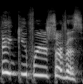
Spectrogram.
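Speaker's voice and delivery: very high, overdone, put-on sincere, earnest grateful tone. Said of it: "and she's like".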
